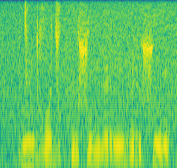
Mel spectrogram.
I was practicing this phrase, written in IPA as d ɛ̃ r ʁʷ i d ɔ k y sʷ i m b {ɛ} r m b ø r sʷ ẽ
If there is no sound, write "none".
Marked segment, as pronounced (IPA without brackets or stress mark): ɛ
